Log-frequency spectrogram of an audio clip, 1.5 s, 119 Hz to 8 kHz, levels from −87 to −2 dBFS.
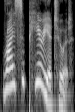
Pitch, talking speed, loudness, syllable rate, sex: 265 Hz, 160 wpm, -16 LUFS, 4.3 syllables/s, female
